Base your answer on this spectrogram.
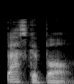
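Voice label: "basketball", American English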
